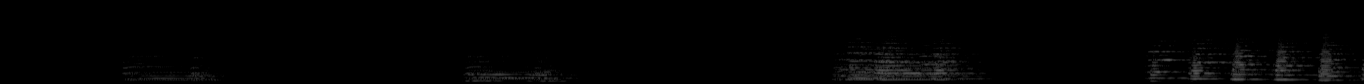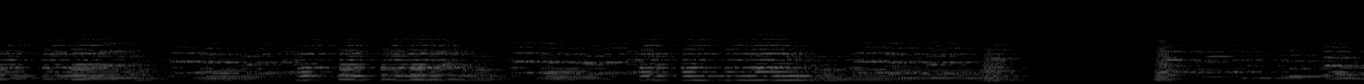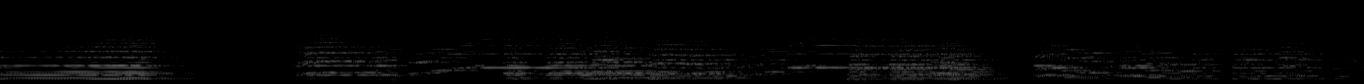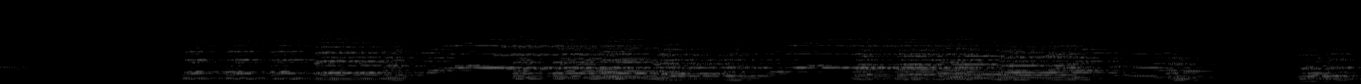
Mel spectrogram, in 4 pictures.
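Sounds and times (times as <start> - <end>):
tuba: 1.4 - 2.3, 4.7 - 5.9, 8.4 - 9.9, 11.5 - 23.9, 25.2 - 29.2, 30.2 - 41.2, 42.8 - 53.1, 53.9 - 54.5.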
